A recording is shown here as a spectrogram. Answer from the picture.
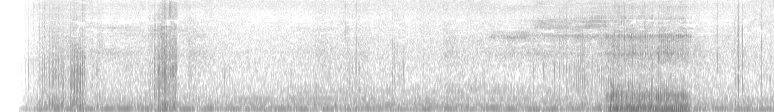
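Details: A male Boston Terrier snores with low, rumbling breaths as he drifts off to sleep.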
